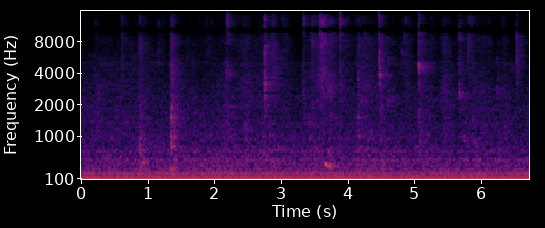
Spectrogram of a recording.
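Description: Eating sounds: people chewing pizza, with scattered small clicks and smacks at irregular intervals over a steady low hum.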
